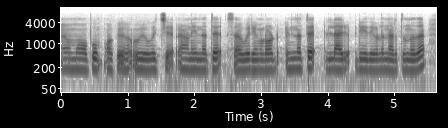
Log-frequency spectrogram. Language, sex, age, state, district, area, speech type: Malayalam, female, 60+, Kerala, Idukki, rural, spontaneous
